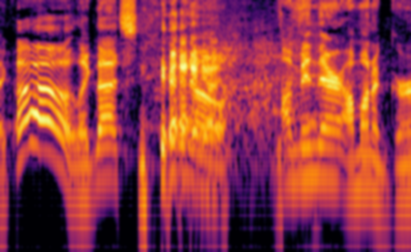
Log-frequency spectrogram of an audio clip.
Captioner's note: laughter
